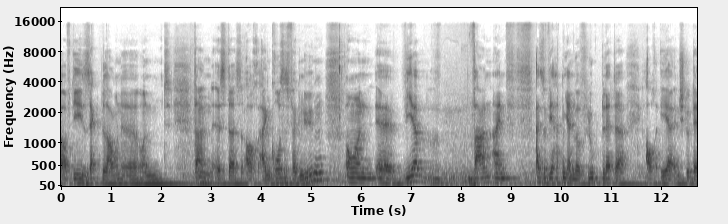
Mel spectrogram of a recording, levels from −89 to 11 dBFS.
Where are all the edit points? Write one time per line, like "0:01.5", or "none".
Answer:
none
